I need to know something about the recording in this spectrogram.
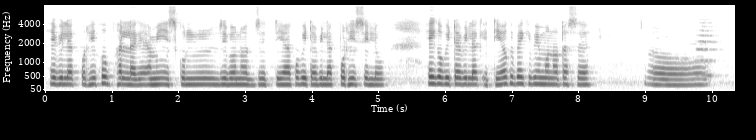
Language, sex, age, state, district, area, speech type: Assamese, female, 45-60, Assam, Goalpara, rural, spontaneous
